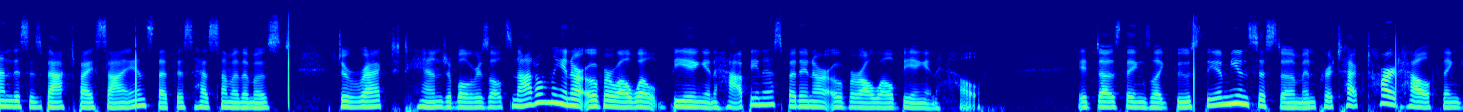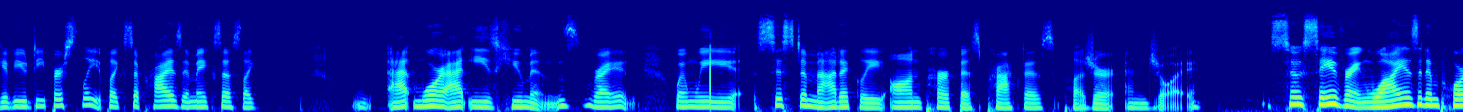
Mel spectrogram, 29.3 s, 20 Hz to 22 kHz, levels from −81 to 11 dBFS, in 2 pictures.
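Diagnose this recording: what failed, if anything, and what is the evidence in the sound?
A loud pop occurs five times in the speech, at 1.36, 2.89, 11.94, 13.96 and 21.73 s. Each is a single sharp click lasting about 20 ms that peaks roughly 25 dB above the speech (a little lower at 13.96 s), while the talking carries on underneath. The likely cause is an analogue-side voltage step, such as a loose connector, switch or static discharge, that is then shaped by the following circuitry. On a waveform each appears as a tall isolated spike, and on a spectrogram as a thin vertical broadband stripe.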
